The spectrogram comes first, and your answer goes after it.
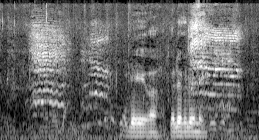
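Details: Goats at a sale yard in Blangjrun, Aceh Utara, Indonesia: a faint wavering bleat early on, then two louder, nasal, strongly harmonic bleats in quick succession, with some talking underneath.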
